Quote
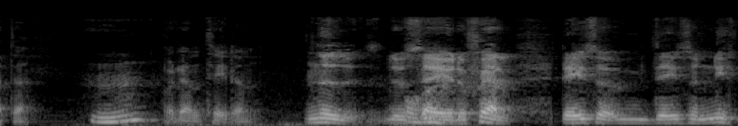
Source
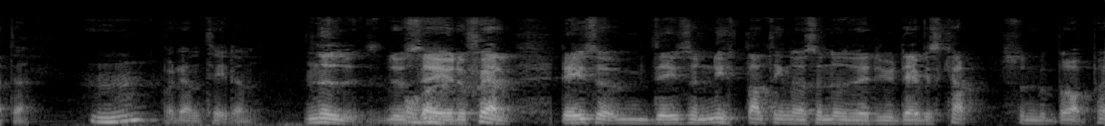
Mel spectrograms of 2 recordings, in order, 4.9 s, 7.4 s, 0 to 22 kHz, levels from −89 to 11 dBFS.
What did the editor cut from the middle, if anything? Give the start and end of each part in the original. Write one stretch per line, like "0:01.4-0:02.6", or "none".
none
